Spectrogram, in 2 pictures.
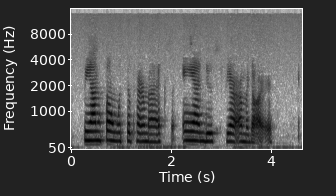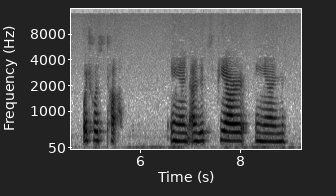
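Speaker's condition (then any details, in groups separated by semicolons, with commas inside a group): Cerebral palsy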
